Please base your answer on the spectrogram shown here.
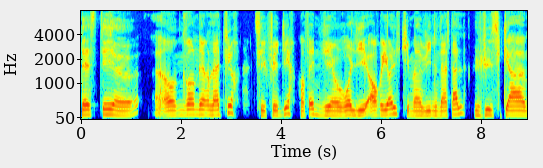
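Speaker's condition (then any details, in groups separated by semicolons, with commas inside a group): Dystonia; congenital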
